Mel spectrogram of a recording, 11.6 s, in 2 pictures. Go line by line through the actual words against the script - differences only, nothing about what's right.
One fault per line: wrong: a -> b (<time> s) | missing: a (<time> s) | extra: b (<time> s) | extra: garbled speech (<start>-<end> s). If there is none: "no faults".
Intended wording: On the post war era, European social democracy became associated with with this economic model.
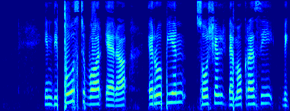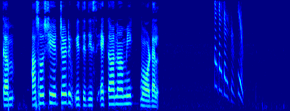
wrong: On -> In (0.9 s)
missing: with (7.4 s)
